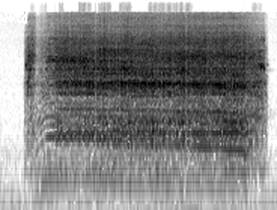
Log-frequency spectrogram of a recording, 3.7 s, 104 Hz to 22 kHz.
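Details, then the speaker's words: Chezhiku CZK-6604 car vacuum cleaner powered from the car's lighter socket: small motor spins up to a harsh rasping high whine, fan scraping its housing inside. "So you see that something is very wrong in the inside."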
